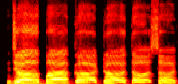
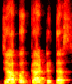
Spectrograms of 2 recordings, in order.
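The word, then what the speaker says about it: जबगडदश्: घ ढ ध स घट धस ज ब ग ड द स जब गड दस। यहाँ भी विद्यार्थी गलती करते हैं, जब गड़ दस पढ़ देते हैं, उच्चारण में अशुद्धियां करते हैं।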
